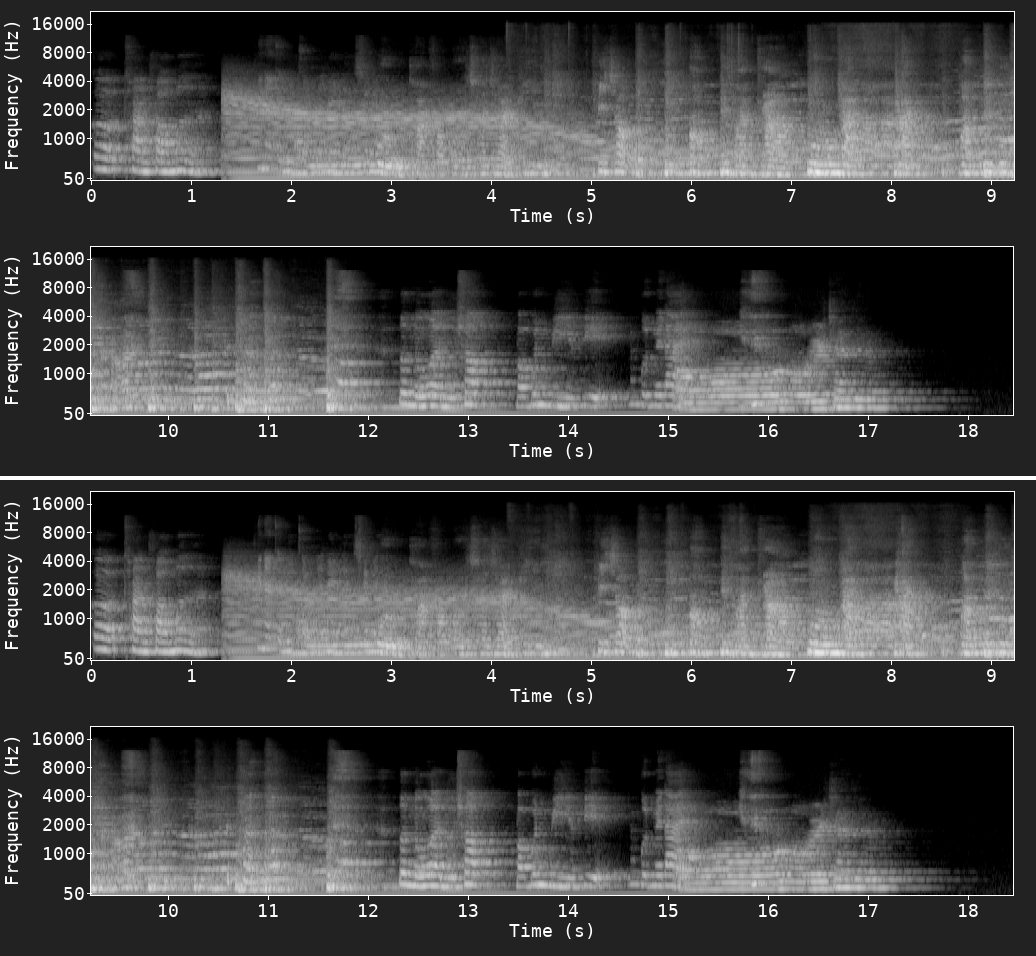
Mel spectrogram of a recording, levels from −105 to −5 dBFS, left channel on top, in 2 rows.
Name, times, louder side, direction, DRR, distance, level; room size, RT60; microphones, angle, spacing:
voice 1, 0.0-1.2 1.7-3.0 8.0-8.4 9.5-9.7 10.7-11.2 11.6-11.9 12.3-13.2 13.5-14.4 14.7-15.2 15.7-16.0, right 2 dB, 20° right, 1 dB, 0.3 m, -35 dB
sound 1, 1.3-15.3, left 1 dB, 50° left, 1.2 m, -42 dB
voice 2, 2.0-4.5 5.1-5.4 6.0-8.2 8.7-9.7 14.6-14.7 15.0-17.0, equal, 25° left, -5 dB, 1.5 m, -29 dB
sound 2, 4.2-4.3 4.5-6.5 6.8-11.8, left 1 dB, 75° left, 1.2 m, -32 dB
7.4 x 5.8 x 2.7 m, 1.1 s
head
